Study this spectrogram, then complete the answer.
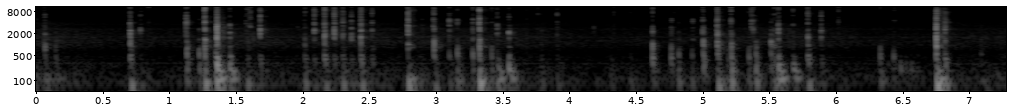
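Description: Rapid bursts of keystrokes on a computer keyboard as a password is entered at a login page, close and crisp in uneven clusters with brief pauses between runs.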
